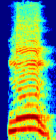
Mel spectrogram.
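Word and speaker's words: نون: নুন, জিহ্বার আগা, নুন নুন। আর বলি কফ, আমার সাথে বলুন কাফ। লাম, মিম, নুন। আবার কফ, কাফ, লাম, মিম, নুন।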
